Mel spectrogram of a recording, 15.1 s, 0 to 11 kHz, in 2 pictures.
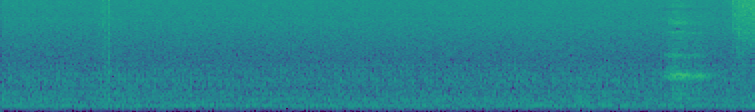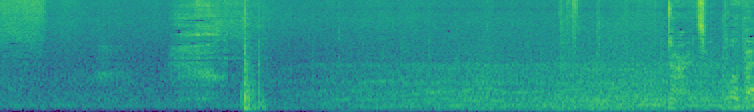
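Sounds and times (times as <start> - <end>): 
city street traffic rumbling: 9.2 - 15.0
short sharp thump: 9.9 - 10.2
vehicle engine accelerating past: 10.6 - 15.0
speech: 14.5 - 15.0.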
